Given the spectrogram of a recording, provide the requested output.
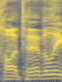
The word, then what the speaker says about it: hyperbole: involved in this one hyperbole is pronounced hyperbole which is what i think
